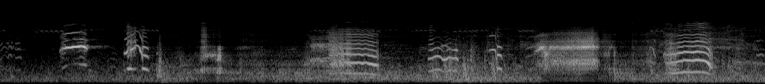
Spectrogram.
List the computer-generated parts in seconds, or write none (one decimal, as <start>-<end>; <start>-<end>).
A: 1.8-3.1; 5.4-6.5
